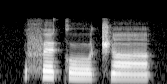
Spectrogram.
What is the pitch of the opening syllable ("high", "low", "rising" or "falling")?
high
